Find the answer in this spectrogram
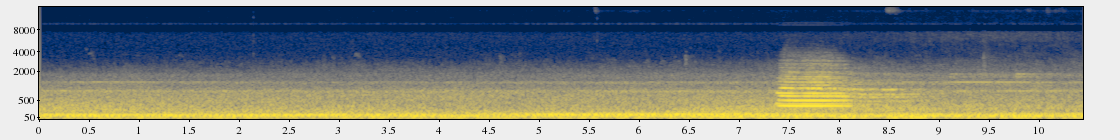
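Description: Diesel freight train approaching from a distance with a steady low rumble, and about seven seconds in one short blast of the locomotive's multi-tone air horn.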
